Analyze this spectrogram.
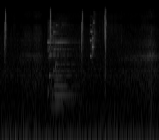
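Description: A short electronic chime sounds as a card is played in a game.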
